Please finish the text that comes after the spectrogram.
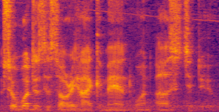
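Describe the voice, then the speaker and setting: A man playing a gruff, wry alien soldier with terse, dry delivery in a video game. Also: sits low, expressive, brisk, noisy background. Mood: alert, dry. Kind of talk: video game dramatic acting. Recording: loud music behind.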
